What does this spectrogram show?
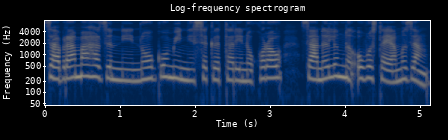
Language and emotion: Bodo, neutral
